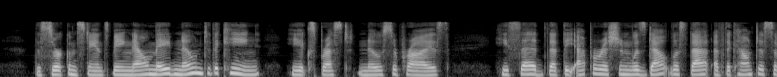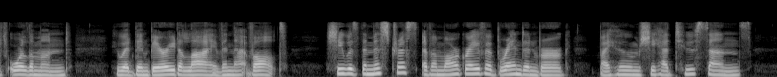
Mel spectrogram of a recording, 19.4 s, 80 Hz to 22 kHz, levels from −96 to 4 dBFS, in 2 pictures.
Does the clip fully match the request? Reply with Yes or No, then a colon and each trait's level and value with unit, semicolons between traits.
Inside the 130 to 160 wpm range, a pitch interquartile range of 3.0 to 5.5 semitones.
No: average, 150 wpm; narrow, 2.5 semitones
